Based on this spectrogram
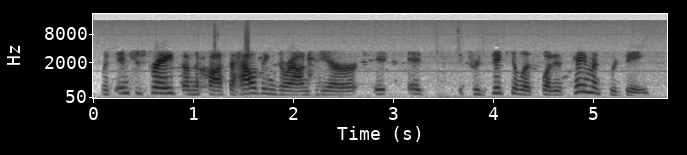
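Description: A woman with an American accent talks at a fairly quick pace and medium pitch, with lively intonation. Her loudness swings a lot, and noticeable background noise is present. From Maryland. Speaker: landlord, caller. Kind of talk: phone-in question. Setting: phone call.

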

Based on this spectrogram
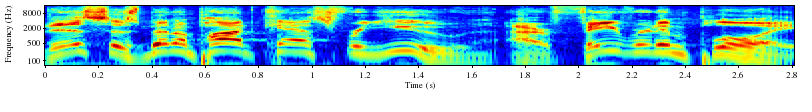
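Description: This man's voice has audible vocal fry. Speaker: show announcer. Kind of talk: scripted narration.

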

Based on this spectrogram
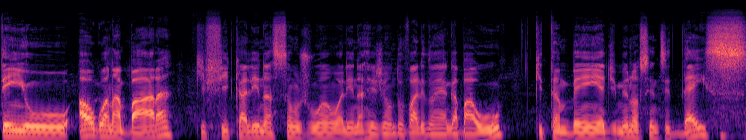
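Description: This is an ordinary speaking voice from a man, fairly low in pitch. He talks at a fairly slow pace with fairly even intonation. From Brazil, São Paulo city. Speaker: journalist, entrepreneur. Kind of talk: casual chat. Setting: studio.

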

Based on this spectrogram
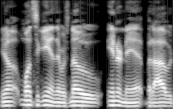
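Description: A man with an American accent speaks in an unremarkable speaking voice, his intonation fairly even. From US South. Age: 40s. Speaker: rock band singer. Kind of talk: casual interview. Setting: remote call.

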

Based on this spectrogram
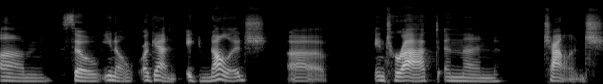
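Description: Marked by vocal fry and an American accent, the voice moves at a very slow pace in a dry, close sound with no echo. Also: woman. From Massachusetts, US (Shrewsbury). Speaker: equity, diversity and inclusion consultant. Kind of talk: casual interview. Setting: video call from home.

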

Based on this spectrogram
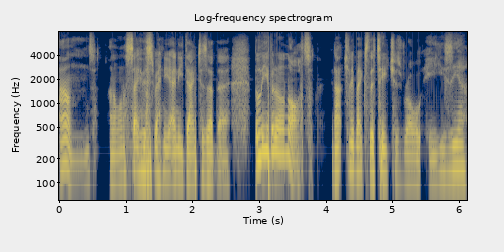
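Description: The sound is dry and close with no echo as a man of medium pitch speaks at a very fast pace with ordinary pitch variation. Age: 40s. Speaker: welding teacher. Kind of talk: interview.

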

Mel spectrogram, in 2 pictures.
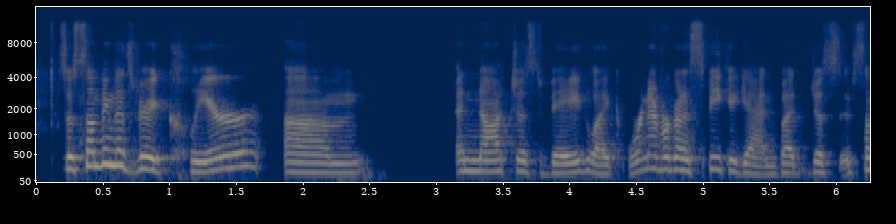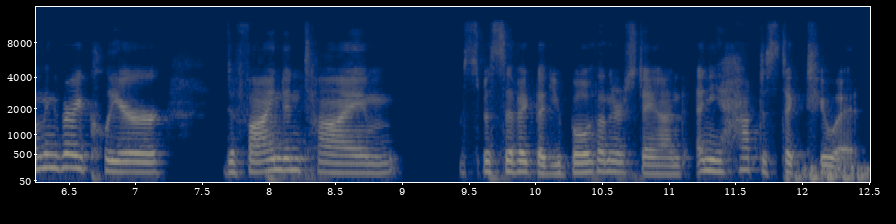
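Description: A woman with an American accent uses an ordinary speaking voice at a fairly low pitch. She talks at a moderate pace with ordinary pitch variation. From New York City. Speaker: clinical psychologist, podcaster. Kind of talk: casual interview chat.

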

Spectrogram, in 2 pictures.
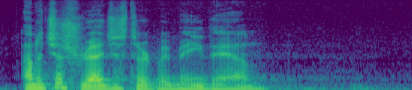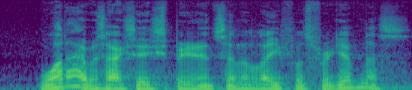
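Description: Very fast bursts from a somewhat breathy man with a Northern Irish accent, fairly low in pitch, with ordinary pitch variation and long, frequent pauses. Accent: Derry Northern Irish. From Northern Ireland, Derry. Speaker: victim of the Troubles turned peace advocate. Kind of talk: interview testimony.

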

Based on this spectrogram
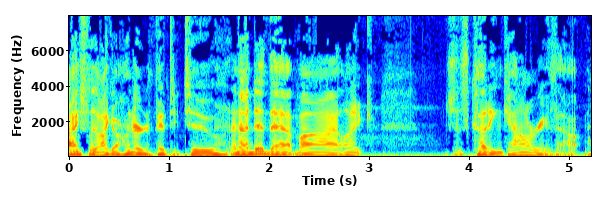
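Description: A man talks at a fairly low pitch. He has a normal speaking voice. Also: ordinary pitch variation, fairly slow pace. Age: 40s. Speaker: gym owner. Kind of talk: radio interview.

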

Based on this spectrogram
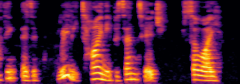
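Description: At a moderate pace, a woman speaks in a normal speaking voice with a medium pitch. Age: 40s. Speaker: photographer and podcast co-host. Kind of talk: casual chat.

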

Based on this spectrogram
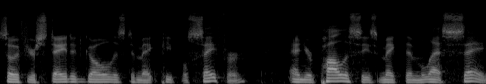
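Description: A man with an Alabama accent at a moderate pace, dry and close with no echo, over a quiet background. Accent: Southern US (Alabama). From US South (Alabama: Birmingham, Montgomery). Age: 40s. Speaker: writer. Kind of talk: casual chat. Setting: studio.

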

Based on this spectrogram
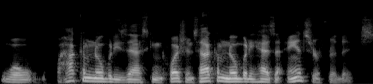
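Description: In an American accent, a man talks at a fairly quick pace with ordinary pitch variation against a quiet background. He has a plain, everyday voice. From US Midwest, western Iowa. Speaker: movement coach and cancer survivor. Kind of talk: interview.

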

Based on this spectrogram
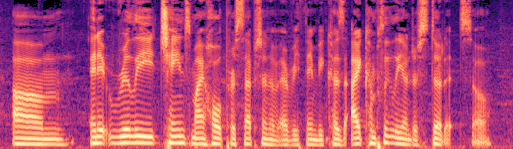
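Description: A man with an American accent has an unremarkable speaking voice at a medium pitch. He talks at a fairly quick pace with fairly even intonation. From Minneapolis, US Midwest. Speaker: playwright. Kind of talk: live panel discussion. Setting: live event with audience.

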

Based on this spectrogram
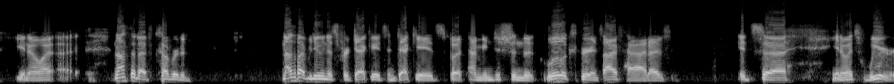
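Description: A man with an American accent at a medium pitch, very fast yet broken by long, frequent pauses, with ordinary pitch variation, very even loudness, and a dry, close sound with no echo. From New York. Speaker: sports reporter. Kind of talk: casual interview.

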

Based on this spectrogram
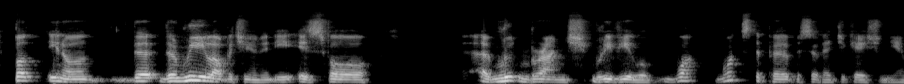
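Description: Against a quiet background, a man with a medium pitch talks at a moderate pace with ordinary pitch variation. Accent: Geordie. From northeast England (Jarrow, Tyneside). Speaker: education author and trainer. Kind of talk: casual interview chat.

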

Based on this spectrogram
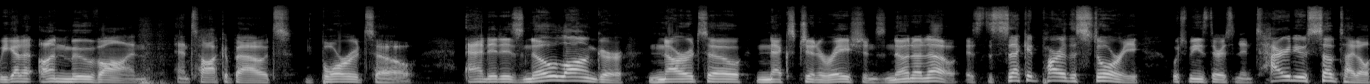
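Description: A man with an American accent speaks at a fairly slow pace and medium pitch, his voice making very wide pitch swings. The recording is very clean with a silent background and a dry, close sound with no echo. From Tampa area, Florida. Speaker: manga podcast host. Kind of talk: casual podcast discussion.

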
